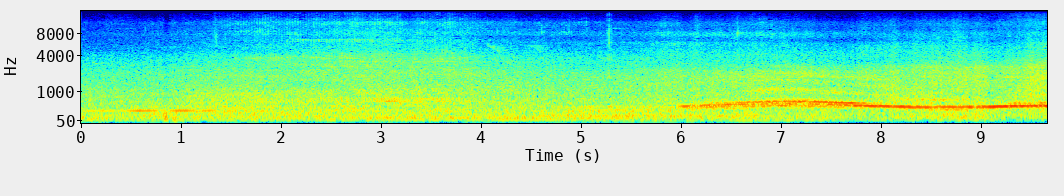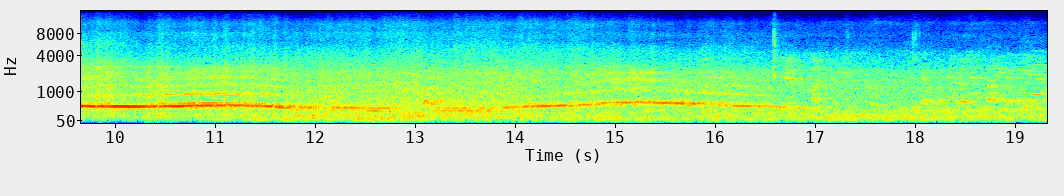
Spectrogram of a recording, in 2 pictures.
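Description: Roadside traffic noise. Through the middle a loud wavering tone glides slowly up and down, peaking about ten seconds in and fading out near the end.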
